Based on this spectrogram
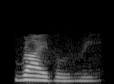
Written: rivalry

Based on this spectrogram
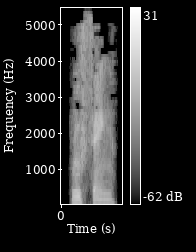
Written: roofing

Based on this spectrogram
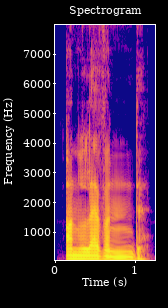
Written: unleavened

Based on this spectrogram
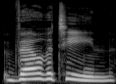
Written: velveteen

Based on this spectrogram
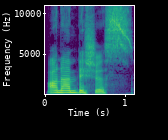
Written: unambitious

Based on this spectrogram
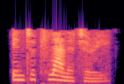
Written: interplanetary

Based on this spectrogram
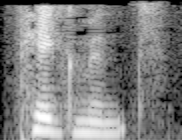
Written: pigment

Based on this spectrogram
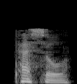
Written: pestle

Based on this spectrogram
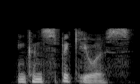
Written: inconspicuous

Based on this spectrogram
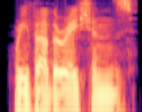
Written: reverberations

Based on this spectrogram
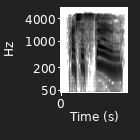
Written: precious stone

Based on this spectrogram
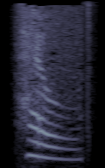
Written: held

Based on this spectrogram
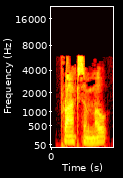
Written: proximo

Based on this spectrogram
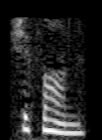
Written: chiffon

